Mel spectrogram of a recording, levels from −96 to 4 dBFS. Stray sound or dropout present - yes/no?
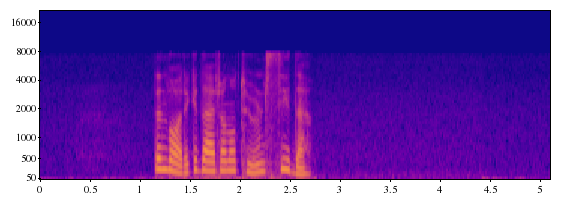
no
